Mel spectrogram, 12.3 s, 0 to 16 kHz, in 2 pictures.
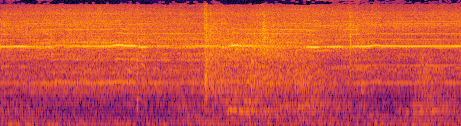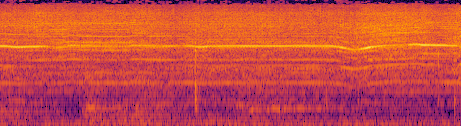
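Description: Eachine E129 micro RC helicopter flying, its motor and rotor giving a steady high-pitched whine. Near the end the pitch dips briefly and rises again as the throttle changes.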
